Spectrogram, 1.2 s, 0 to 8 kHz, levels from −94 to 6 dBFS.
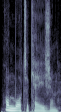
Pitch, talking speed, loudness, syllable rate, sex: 120 Hz, 145 wpm, -15 LUFS, 5.0 syllables/s, male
